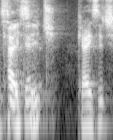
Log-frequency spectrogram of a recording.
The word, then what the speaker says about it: Kasich: cich cich came in second that's better your pronunciation way came in Kasich yeah Kasich yeah and with like half the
